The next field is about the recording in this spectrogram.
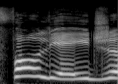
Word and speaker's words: foliage: Parlavamo di foliage a proposito, perché ci ricordiamo che la pronuncia corretta è quella inglese, non alla francese, come ho erroneamente prima detto.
